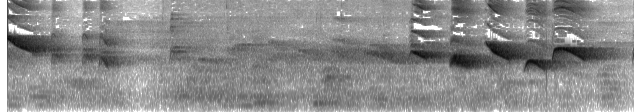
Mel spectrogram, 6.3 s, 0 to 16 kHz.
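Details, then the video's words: A green-winged saltator sings its "three-note boi bitola" song of loud, clear whistled phrases: a falling opening, a quiet pause, then a quick run of four or five slurred, swooping notes. "TRINCA FERRO DANDO 3 NOTAS BOI BITOLA"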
